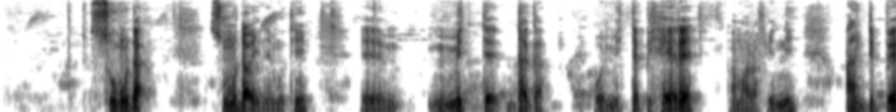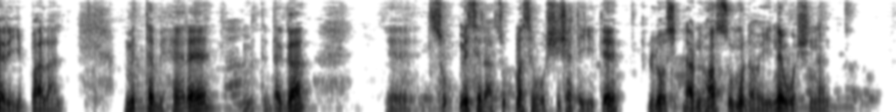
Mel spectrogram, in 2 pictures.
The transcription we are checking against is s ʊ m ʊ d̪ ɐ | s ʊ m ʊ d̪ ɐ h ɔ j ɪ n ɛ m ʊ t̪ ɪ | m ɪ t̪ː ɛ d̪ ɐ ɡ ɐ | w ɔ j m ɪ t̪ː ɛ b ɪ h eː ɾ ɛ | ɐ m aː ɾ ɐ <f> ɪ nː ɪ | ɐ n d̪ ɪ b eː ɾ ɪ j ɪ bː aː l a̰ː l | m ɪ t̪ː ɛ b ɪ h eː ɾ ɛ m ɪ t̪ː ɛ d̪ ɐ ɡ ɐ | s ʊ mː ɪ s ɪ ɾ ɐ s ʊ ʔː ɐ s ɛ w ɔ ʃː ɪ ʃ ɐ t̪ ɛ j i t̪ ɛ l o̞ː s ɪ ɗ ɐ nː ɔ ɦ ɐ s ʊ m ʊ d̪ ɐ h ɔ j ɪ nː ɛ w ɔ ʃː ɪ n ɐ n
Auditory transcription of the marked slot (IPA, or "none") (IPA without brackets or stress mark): f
